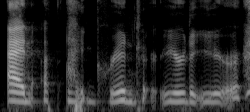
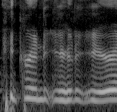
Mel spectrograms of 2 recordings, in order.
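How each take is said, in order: First: Slow, grinning through a laugh; laughing while speaking. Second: Said in the usual way. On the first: Real, not acted. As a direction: let the grin break into a laugh.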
